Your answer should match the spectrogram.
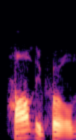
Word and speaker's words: Hartlepool: Is it Hartlepool? – Hartlepool, that's right, yeah. – And I called it Hartlepool.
